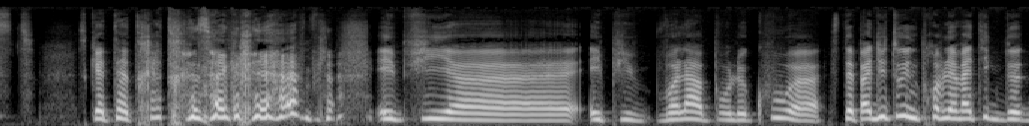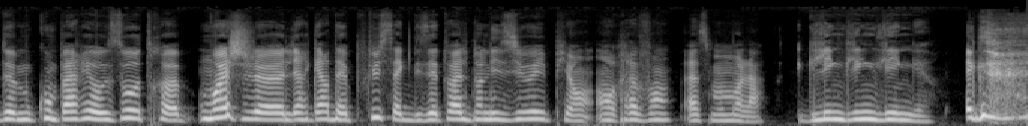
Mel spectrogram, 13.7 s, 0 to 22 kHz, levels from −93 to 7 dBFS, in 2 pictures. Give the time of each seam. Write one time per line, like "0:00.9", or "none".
0:02.4
0:05.5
